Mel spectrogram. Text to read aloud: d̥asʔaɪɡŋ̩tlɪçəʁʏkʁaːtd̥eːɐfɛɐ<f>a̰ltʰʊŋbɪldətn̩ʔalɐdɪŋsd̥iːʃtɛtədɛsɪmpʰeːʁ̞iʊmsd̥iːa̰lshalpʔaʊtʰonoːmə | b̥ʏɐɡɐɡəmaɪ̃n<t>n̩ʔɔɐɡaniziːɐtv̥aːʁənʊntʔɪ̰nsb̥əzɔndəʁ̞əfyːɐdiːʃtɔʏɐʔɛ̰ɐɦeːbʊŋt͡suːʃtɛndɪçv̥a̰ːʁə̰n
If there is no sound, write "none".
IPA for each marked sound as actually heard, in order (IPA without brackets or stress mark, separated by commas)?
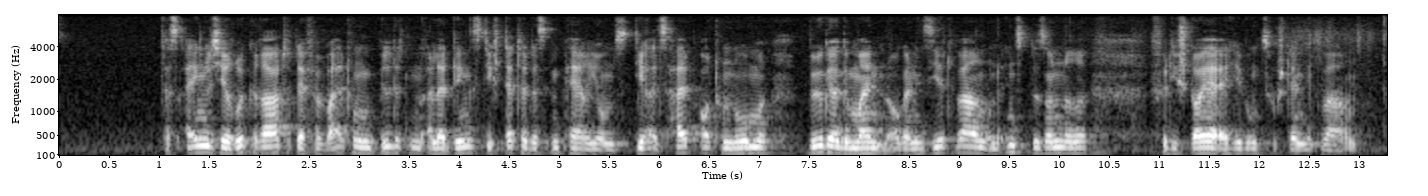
v, d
